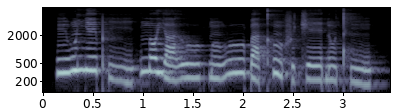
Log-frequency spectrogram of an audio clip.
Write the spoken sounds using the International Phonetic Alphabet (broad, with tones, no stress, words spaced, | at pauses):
ĩ˦ βũ˦ɲeː˦pʰiː˨ | nɔ˦ja˨ ɣuː˨k͡pũ˨ βuː˦ɓa˨ kʰũ˦˨fɪ˨t͡ʃeː˨ɗũ˨ tʰĩ˨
